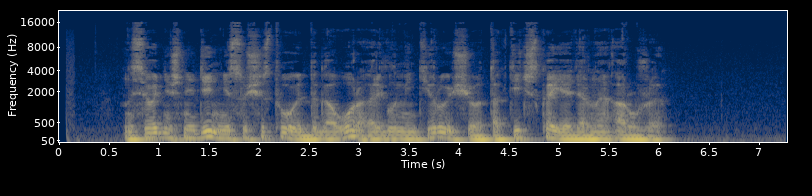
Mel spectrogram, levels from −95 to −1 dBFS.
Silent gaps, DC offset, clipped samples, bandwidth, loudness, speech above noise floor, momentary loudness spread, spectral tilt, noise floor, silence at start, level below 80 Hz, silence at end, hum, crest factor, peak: none; under 0.1%; under 0.1%; 13 kHz; -29 LUFS; 35 dB; 8 LU; -6.5 dB/octave; -62 dBFS; 0.65 s; -34 dBFS; 1.15 s; none; 14 dB; -14 dBFS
